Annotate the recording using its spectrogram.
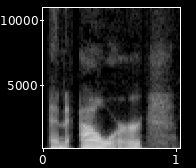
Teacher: The H is silent, so it starts with a vowel sound.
